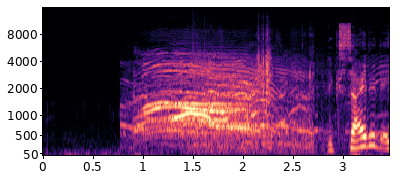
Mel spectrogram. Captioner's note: shouting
